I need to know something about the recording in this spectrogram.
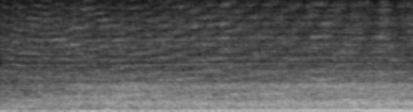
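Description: A motor vehicle's engine, a slightly rising tone with a noisy rush that builds over about two seconds and cuts off just after, over a steady low drone in the background score.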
